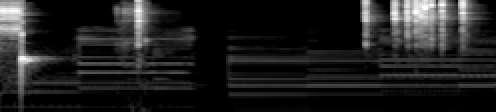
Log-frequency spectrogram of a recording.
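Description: Intro-animation music with held tones, punctuated by a sharp pop just after the start and a soft low thud shortly after. The music drops out briefly about a second in, then resumes.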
